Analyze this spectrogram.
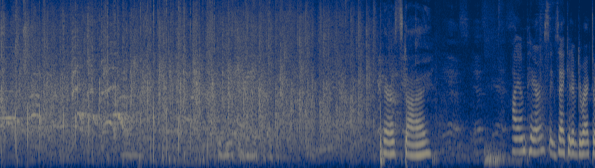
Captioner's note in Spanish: Aplausos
